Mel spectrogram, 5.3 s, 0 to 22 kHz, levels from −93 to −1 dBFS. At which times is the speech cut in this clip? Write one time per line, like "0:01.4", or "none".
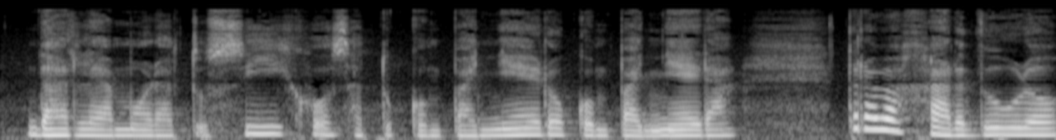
0:04.2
